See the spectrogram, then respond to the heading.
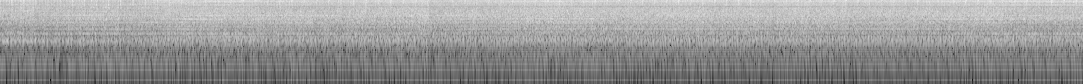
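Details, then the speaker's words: Subaru Baja rescue project, second start with coolant added and alternator belt connected: started right up, steady even idle with smooth unbroken beat, no misses or knocks; temperature gauge being watched. "Second start with coolant in and the belt connected for the alternator. Wow, dude. Wow. started right up."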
